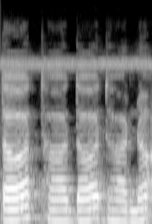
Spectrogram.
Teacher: दंत वर्ग के अंतर्गत त थ द ध न आता है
